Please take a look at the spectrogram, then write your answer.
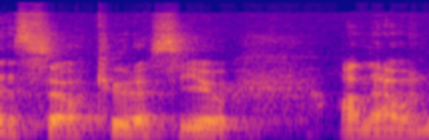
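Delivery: ordinary talk, nothing marked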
